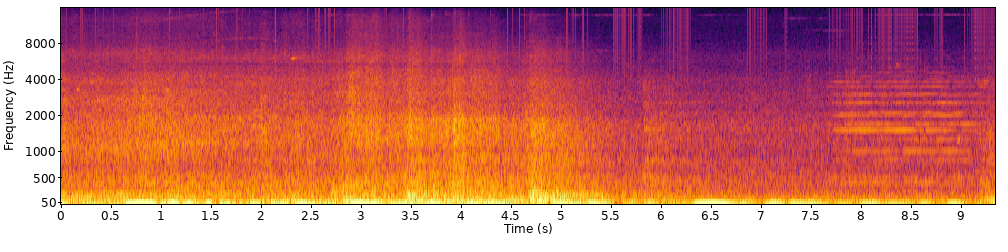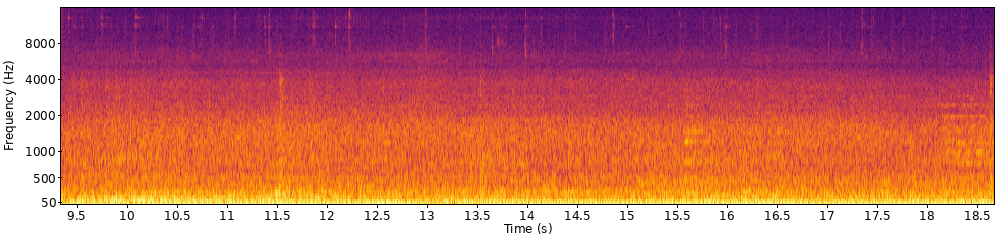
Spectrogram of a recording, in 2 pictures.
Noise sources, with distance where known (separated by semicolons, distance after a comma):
car horn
